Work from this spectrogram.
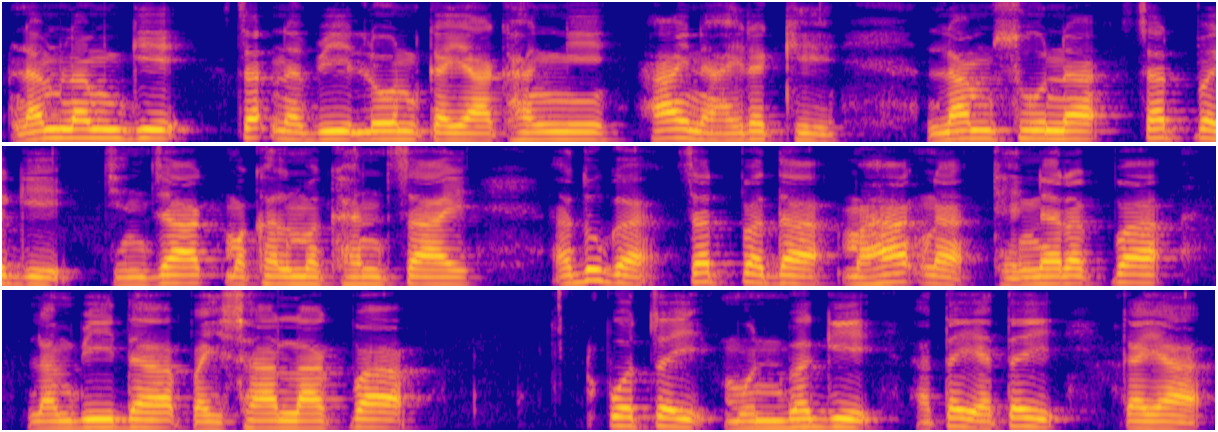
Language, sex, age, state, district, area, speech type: Manipuri, male, 18-30, Manipur, Tengnoupal, rural, spontaneous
